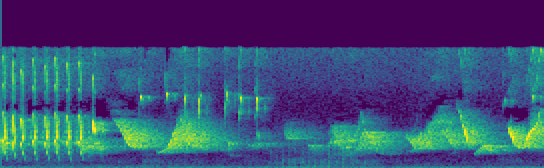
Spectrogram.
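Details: Pet European goldfinch, a young pintón bird, opening with a quick run of about eight sharp repeated chips, then slurred buzzy sweeps and tinkling twitters with brief pauses, against a soft low hum.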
